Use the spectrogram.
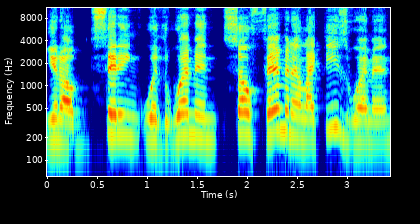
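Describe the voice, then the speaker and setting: In a very clean recording with a silent background, a man with a high pitch and a bright, sharp tone speaks at a moderate pace with ordinary pitch variation. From United States. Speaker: youtube channel host. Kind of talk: casual chat on a livestream. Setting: live stream.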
